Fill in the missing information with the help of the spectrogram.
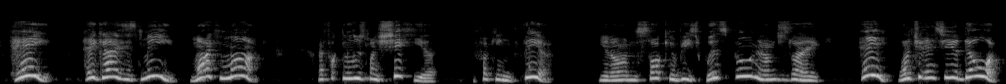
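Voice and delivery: high, hammed-up psycho [name] voice; [name] impression. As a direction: play the stalker with a manic grin. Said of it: "That's my [name] impression".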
